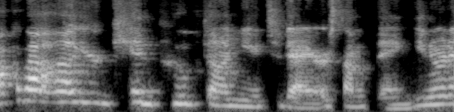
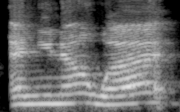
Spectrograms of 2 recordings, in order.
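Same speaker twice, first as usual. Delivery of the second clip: ordinary talk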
